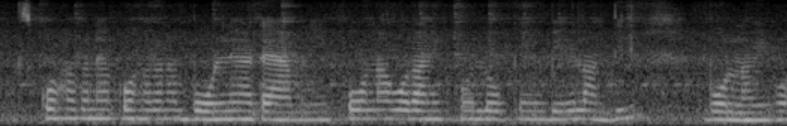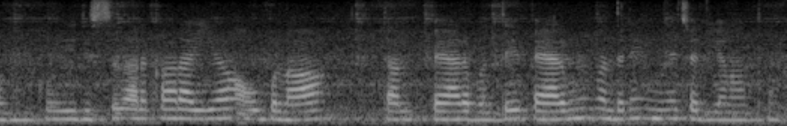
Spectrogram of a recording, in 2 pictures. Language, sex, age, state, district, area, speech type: Dogri, female, 30-45, Jammu and Kashmir, Samba, rural, spontaneous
